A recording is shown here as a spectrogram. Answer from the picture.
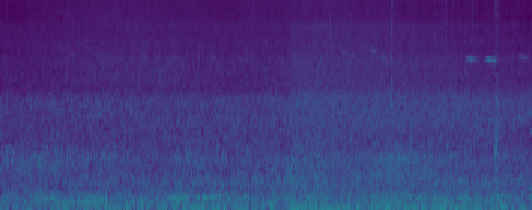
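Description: Steady hiss of rain with wind rumbling on the microphone, and a faint short high chirp near the end.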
